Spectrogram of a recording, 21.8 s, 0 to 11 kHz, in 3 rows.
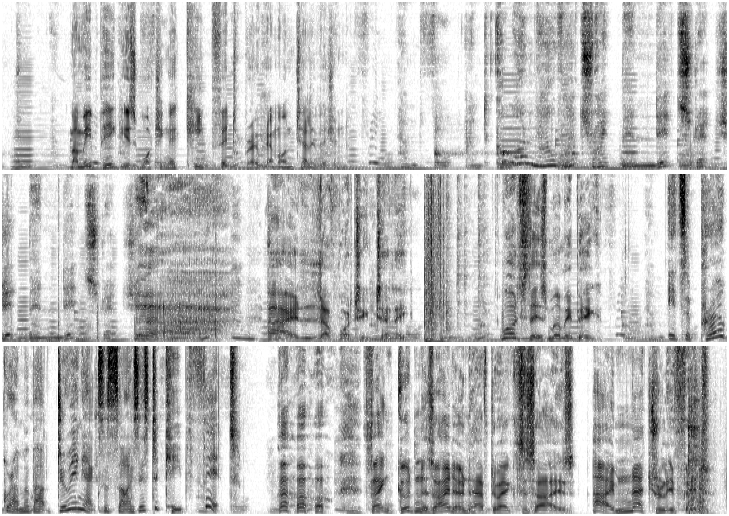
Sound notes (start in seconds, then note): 8.6 sighs; 17.2 chuckles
